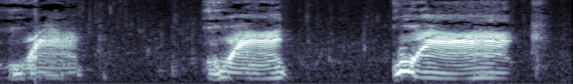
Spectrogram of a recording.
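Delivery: frog quacking like a duck; a mild duck quack. A narrator's reading. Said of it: "he went".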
